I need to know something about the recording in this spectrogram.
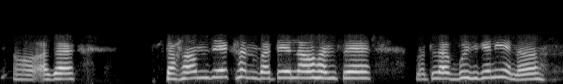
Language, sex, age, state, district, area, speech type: Maithili, female, 18-30, Bihar, Madhubani, rural, conversation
